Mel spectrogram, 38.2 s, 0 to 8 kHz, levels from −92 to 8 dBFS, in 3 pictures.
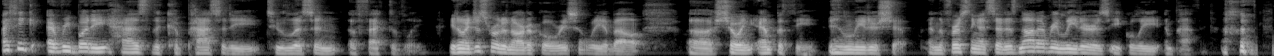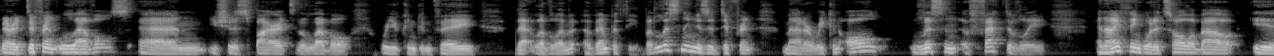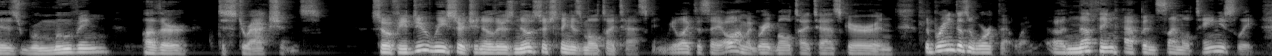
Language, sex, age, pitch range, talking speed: English, male, 40-59, 110-150 Hz, 175 wpm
